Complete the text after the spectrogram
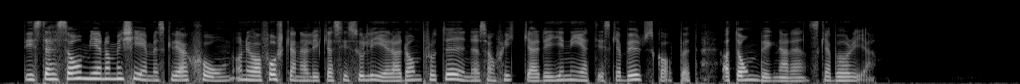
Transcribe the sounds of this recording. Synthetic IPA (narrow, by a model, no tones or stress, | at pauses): d̪̥ɪst̪ɛːsɔmːjeːnɔmɛnɕeːmɪskɾɛakɧuːnɔ̰nʉ̟ːhaɾfɔʂkaɳalʏkːat̪sɪsɔleːɾad̪ɔmpʰɾʊt̪ɛiːnəʂɔmɧɪkːaɖɛjɛneːt̪ɪskabʉ̟ːd̪skɑ̰ːpət̪at̪ɔmbʏɡnad̪ənskabœɾja̰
